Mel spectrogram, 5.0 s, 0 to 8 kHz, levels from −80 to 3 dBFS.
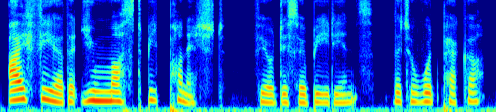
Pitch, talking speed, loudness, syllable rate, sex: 190 Hz, 145 wpm, -22 LUFS, 5.0 syllables/s, female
